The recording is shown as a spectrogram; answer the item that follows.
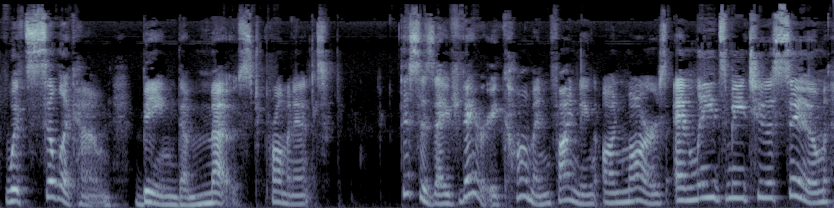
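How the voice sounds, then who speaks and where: A woman narrating a children's novel aloud in an expressive read-aloud style, with deliberate emphasis for young listeners. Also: mid-range voice.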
